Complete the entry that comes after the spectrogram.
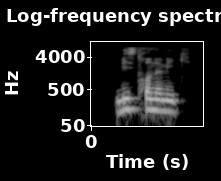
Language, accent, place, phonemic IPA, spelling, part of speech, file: French, France, Lyon, /bis.tʁɔ.nɔ.mik/, bistronomique, adjective, LL-Q150 (fra)-bistronomique.wav
- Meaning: bistronomic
